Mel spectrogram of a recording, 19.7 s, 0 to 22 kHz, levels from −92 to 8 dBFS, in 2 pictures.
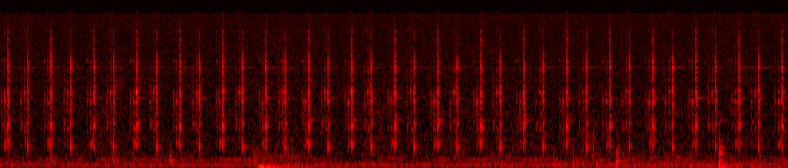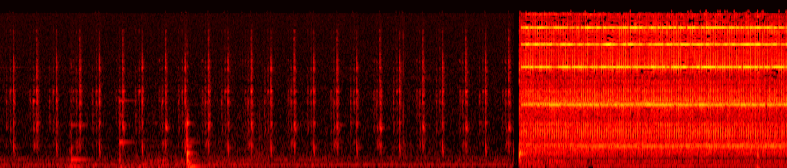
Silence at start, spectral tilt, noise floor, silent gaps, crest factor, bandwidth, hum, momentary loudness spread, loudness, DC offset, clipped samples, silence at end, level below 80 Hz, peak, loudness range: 16.35 s; 4.5 dB/octave; -61 dBFS; none; 20 dB; 17 kHz; none; 3 LU; -14 LUFS; under 0.1%; under 0.1%; 0 s; -68 dBFS; -6 dBFS; 10 LU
